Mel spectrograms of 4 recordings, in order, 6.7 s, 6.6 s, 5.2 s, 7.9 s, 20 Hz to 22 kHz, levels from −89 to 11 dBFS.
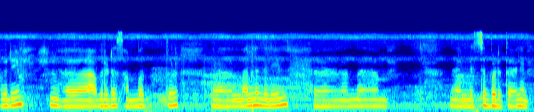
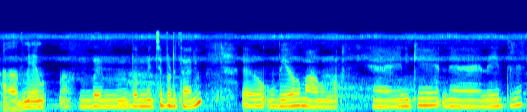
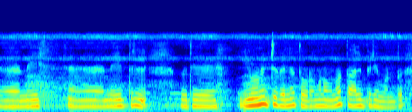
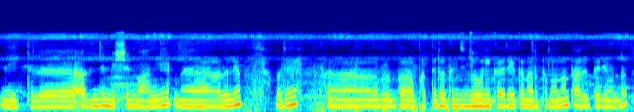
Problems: none marked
